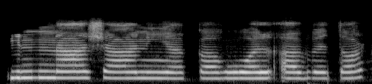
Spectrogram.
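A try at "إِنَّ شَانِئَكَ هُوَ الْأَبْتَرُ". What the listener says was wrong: ইন্না টান হবে না, ইন্না শানিআকা হুয়াল আবতার।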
